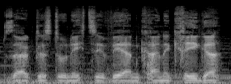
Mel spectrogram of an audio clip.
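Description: A man voicing a gruff, suspicious male swordsman who growls his words in an audiobook. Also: low voice, fairly even intonation, normal speed, over music, natural voice.

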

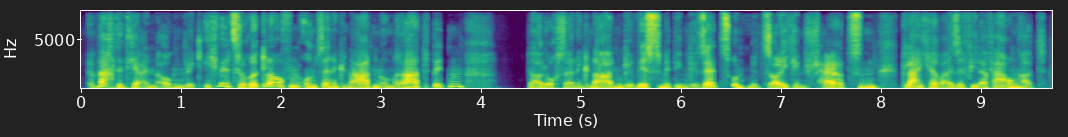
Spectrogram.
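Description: Man playing a calm, coolly ironic nobleman. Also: medium pitch, slightly rough, no room sound, heavily acted. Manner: calm, dry, ironic, unhurried. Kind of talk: audiobook character reading.

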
